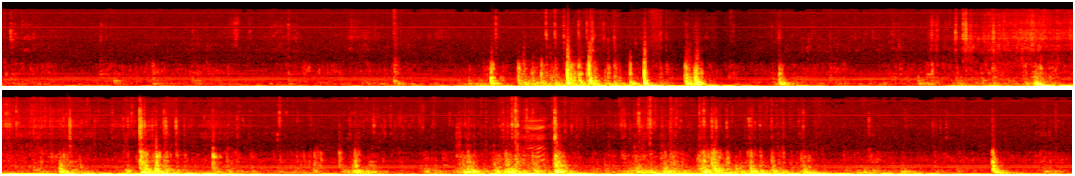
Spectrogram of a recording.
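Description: Repeated knocks and thumps against a plastic fishing kayak as a yellowtail is gaffed alongside, with a burst of splashing about halfway through.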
